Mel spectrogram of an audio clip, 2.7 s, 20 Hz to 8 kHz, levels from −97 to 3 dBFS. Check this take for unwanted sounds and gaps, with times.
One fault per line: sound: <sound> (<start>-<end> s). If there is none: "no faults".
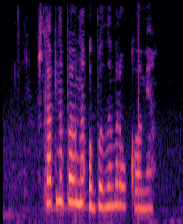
no faults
